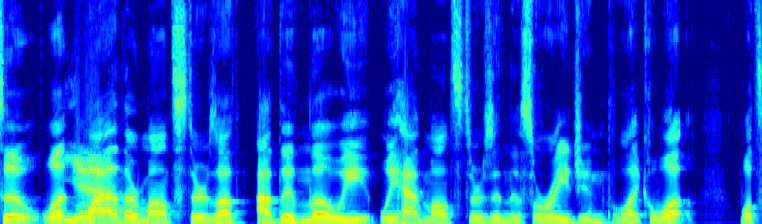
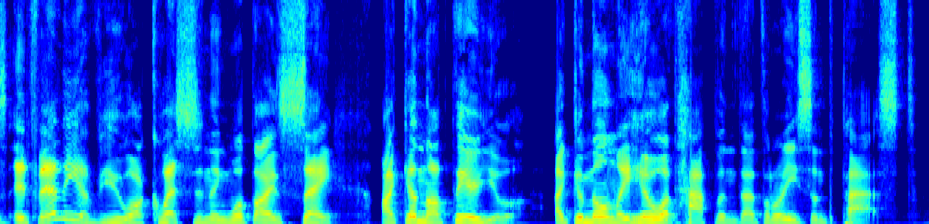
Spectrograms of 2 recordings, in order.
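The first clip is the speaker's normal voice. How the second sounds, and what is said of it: Slurred speech with Russian accent. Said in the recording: “he's just basically slurring his words at this point ... I also have a Russian accent now”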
